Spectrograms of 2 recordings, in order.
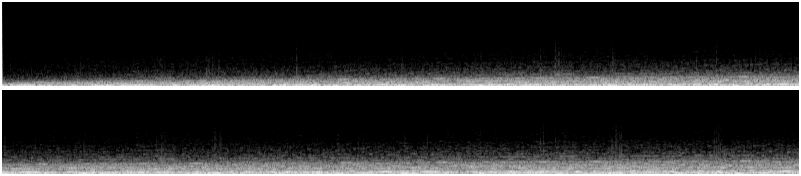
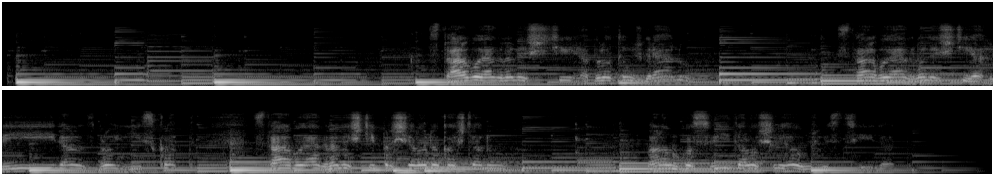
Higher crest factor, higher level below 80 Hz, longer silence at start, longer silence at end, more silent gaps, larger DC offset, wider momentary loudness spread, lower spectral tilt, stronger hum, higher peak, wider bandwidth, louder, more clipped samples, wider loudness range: second, 12 dB vs 18 dB; first, -14 dBFS vs -56 dBFS; second, 0 s vs 0.15 s; second, 0 s vs 0.45 s; neither; neither; second, 5 LU vs 14 LU; first, -13.5 dB/octave vs -7 dB/octave; neither; first, -2 dBFS vs -10 dBFS; second, 1.4 kHz vs 7.8 kHz; first, -17 LUFS vs -28 LUFS; neither; about the same, 3 LU vs 4 LU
